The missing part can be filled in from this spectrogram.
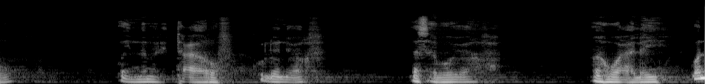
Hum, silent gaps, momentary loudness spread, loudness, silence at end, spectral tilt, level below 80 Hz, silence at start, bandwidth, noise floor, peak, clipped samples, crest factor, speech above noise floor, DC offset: none; none; 18 LU; -26 LUFS; 0 s; -7 dB/octave; -54 dBFS; 0 s; 10 kHz; -66 dBFS; -2 dBFS; under 0.1%; 22 dB; 42 dB; under 0.1%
